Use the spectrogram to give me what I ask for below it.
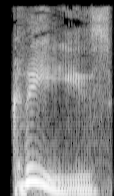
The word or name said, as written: crise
